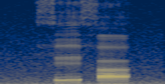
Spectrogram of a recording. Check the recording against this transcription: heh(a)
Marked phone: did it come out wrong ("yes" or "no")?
no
